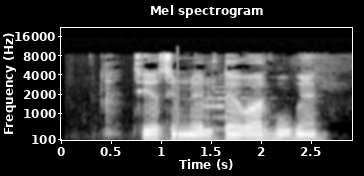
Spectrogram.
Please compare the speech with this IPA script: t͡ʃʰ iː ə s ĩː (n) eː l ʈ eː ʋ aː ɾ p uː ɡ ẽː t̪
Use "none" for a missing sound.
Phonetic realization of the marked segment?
m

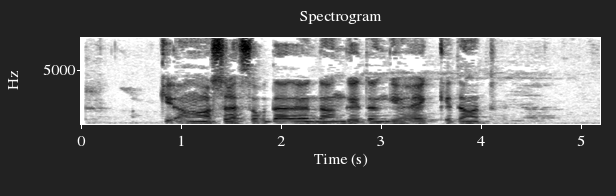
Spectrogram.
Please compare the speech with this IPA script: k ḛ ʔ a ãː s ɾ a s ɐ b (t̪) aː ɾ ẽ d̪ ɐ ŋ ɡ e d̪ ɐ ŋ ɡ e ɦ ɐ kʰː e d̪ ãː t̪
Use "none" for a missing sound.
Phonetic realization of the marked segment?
d̪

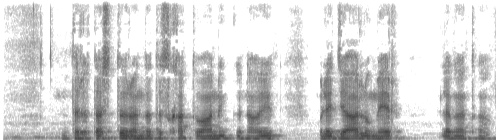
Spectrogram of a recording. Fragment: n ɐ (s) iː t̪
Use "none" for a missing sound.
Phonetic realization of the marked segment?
none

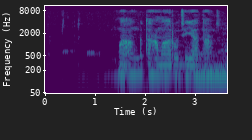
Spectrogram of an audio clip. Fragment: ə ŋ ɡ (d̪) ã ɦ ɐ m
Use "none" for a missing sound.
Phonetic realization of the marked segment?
t̪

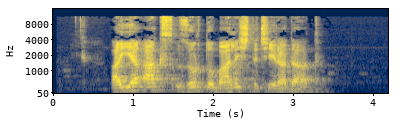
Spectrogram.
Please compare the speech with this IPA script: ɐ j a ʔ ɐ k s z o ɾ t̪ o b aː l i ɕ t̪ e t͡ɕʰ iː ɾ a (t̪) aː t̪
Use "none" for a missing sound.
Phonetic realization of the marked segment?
d̪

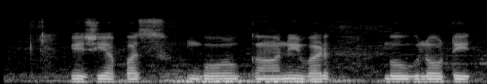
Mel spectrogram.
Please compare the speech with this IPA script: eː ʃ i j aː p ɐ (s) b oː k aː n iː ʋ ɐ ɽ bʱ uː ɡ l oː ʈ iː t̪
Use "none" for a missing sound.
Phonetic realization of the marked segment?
s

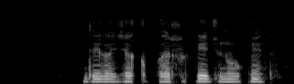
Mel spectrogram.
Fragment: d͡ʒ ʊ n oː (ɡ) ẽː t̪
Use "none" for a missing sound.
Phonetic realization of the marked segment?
k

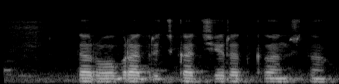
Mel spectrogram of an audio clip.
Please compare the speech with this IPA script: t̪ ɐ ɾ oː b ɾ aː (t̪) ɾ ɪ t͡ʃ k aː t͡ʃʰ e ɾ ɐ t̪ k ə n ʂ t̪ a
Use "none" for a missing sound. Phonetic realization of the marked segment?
d̪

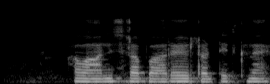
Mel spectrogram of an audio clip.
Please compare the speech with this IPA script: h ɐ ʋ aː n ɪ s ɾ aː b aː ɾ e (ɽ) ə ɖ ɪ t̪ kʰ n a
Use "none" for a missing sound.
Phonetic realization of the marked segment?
l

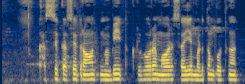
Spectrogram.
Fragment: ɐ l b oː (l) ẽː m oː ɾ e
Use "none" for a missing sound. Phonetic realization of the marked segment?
ɾ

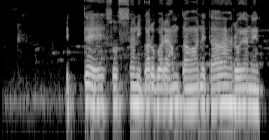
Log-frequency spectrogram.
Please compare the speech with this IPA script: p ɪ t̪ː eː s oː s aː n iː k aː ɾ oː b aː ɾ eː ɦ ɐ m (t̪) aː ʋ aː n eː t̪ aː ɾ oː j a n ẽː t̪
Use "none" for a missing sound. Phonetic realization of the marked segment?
t̪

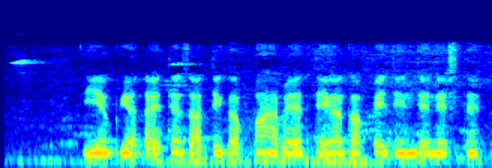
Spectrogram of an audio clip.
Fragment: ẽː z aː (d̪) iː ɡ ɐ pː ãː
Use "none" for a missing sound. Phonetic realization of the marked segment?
t̪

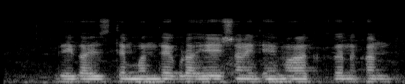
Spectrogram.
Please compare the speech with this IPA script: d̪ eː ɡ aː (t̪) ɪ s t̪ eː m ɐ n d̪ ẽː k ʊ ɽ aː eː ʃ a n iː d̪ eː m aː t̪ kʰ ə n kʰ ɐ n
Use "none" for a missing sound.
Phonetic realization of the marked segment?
none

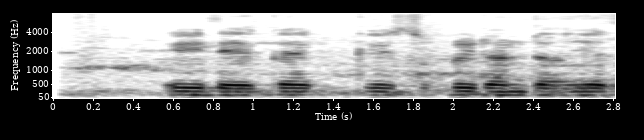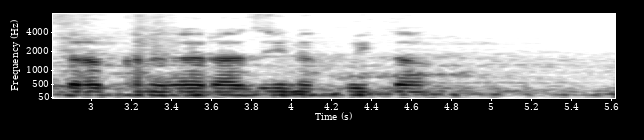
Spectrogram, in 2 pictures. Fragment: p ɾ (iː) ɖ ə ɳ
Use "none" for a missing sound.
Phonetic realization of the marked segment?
iː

